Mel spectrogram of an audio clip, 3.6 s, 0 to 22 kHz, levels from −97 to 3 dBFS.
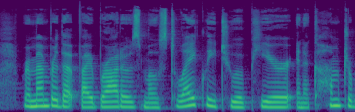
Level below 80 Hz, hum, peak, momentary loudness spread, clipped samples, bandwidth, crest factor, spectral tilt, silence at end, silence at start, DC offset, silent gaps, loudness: -86 dBFS; none; -12 dBFS; 5 LU; under 0.1%; 17 kHz; 16 dB; -6 dB/octave; 0 s; 0.05 s; under 0.1%; none; -29 LUFS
